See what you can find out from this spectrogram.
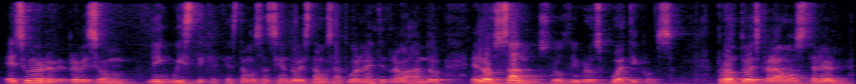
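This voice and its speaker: Man, non-native Spanish speaker, slightly high and mellow, halting church talk with frequent restarts, echoey room. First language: not Spanish. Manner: halting, many restarts and fillers. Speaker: Bible translation coordinator. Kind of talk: church presentation.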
